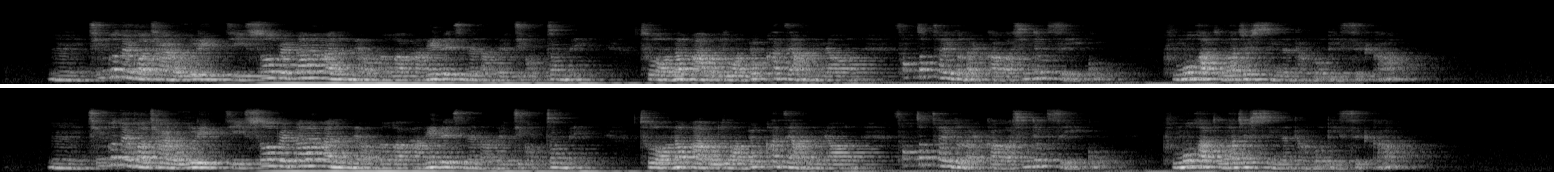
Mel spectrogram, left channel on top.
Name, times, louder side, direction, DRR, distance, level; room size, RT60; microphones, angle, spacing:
voice 1, 0.5-5.8 6.4-11.0 11.6-13.9, right 2 dB, 60° right, -5 dB, 0.8 m, -23 dB
sound 1, 2.2-10.4 10.8-13.4, left 1 dB, 15° right, 0.9 m, -33 dB
2.8 x 2.0 x 2.6 m, 1.2 s
head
